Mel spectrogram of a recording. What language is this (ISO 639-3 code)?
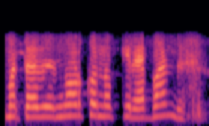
kan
